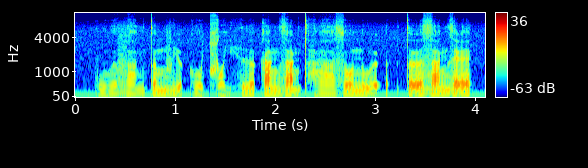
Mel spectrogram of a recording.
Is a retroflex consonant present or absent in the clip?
absent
